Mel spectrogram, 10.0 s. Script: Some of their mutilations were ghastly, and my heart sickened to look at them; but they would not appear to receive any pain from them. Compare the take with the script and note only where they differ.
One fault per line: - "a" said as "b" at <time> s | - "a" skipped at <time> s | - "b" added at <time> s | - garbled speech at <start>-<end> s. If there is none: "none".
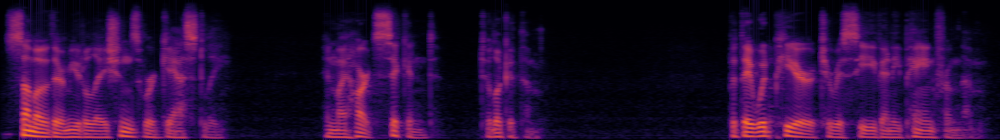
- "not" skipped at 7.7 s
